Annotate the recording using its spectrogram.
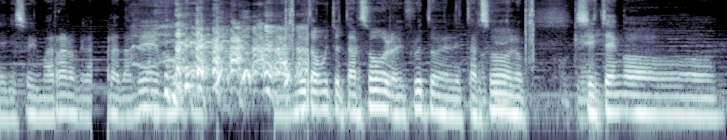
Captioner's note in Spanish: risas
